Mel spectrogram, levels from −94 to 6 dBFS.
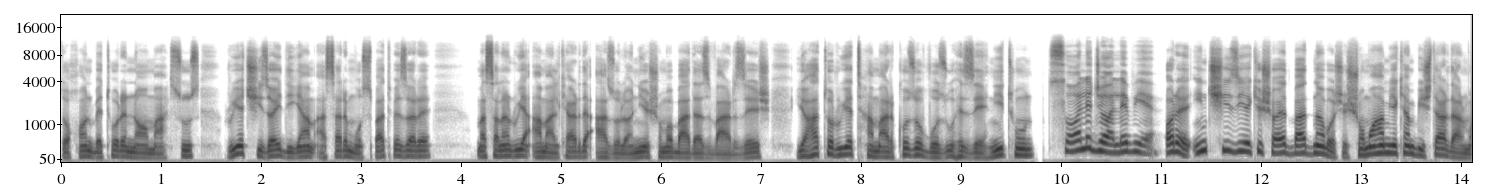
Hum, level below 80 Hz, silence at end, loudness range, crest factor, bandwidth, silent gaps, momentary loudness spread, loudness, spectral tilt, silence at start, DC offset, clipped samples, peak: none; -52 dBFS; 0 s; 5 LU; 16 dB; 12.5 kHz; none; 7 LU; -23 LUFS; -5 dB/octave; 0 s; under 0.1%; under 0.1%; -6 dBFS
